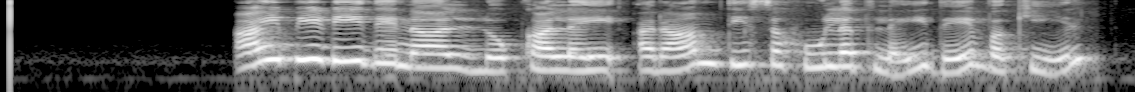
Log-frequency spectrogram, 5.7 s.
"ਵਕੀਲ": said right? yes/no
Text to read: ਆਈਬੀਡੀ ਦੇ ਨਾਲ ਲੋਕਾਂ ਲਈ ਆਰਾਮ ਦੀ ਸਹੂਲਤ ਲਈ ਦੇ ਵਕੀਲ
yes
